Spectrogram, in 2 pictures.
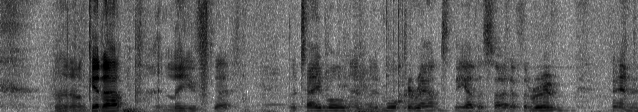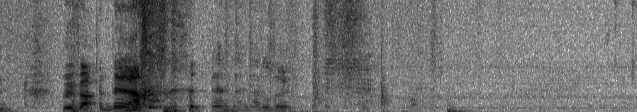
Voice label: array2 mic6; av16.3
